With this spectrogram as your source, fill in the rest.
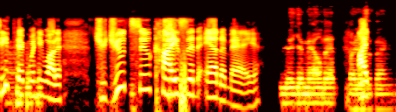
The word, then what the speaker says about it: Jujutsu Kaisen: And Shal is answering questions on, and you'll have to correct me on the pronunciation because he picked what he wanted, Jujutsu Kaisen anime.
